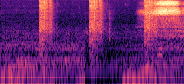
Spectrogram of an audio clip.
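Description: Footsteps tread on a metal grating.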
